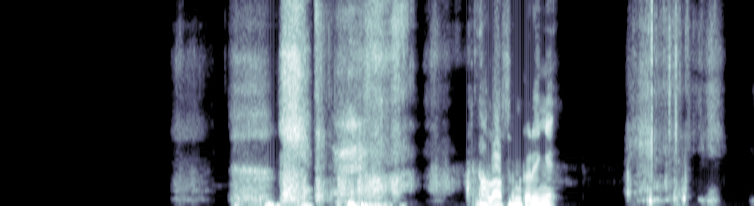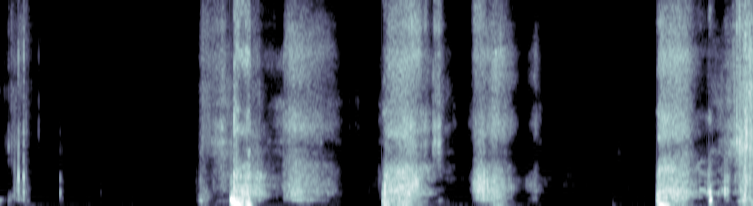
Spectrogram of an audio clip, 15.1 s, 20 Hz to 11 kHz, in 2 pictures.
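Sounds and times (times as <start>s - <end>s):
forceful puffs of breath: 1.8s - 4.2s.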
